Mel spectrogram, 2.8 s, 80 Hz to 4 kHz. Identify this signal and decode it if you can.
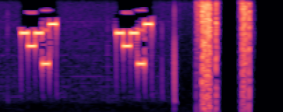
Five-tone selective call (ZVEI), heard as quick runs of five tones, tones of about 70 ms. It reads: 85810 85810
